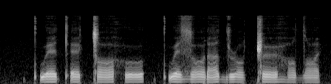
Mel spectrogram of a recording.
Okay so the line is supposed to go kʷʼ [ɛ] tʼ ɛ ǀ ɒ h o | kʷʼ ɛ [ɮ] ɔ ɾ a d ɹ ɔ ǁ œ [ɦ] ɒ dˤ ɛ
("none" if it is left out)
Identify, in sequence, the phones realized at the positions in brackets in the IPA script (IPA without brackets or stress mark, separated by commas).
ɛ, z, ɦ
